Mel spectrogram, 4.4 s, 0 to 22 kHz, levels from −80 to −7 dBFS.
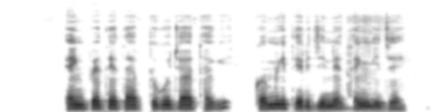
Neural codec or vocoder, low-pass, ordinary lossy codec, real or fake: none; 19.8 kHz; none; real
